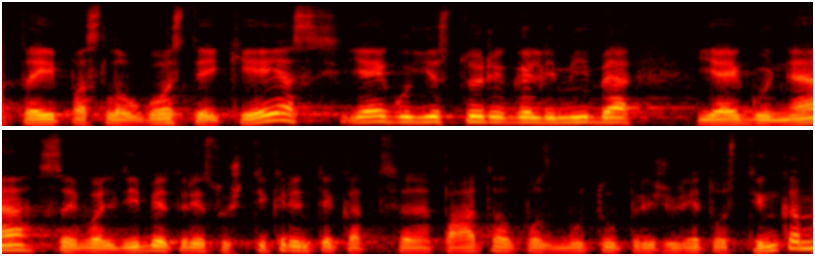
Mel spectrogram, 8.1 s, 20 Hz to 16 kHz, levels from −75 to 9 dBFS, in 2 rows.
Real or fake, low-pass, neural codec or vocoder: real; 14.4 kHz; none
